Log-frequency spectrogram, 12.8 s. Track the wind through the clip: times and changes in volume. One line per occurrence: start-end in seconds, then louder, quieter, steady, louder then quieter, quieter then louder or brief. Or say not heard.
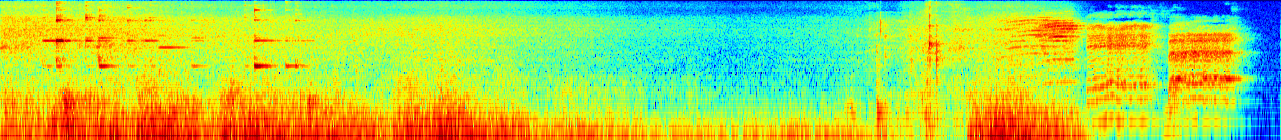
0.0-10.9 quieter then louder.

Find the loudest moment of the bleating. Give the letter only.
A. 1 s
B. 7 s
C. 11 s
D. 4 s
A.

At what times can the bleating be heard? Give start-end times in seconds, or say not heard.
0.0-3.5, 9.9-12.7.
